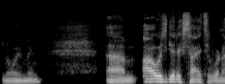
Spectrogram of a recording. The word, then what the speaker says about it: Neumann: when i see a newman a neumann uh which is a german brand that's that's how it looks like new but it's pronounced neumann i always get excited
